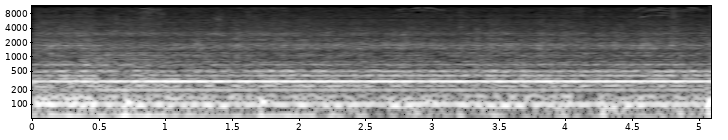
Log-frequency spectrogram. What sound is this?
KitchenEquipment WashingMachineLoop Stereo 16bit
washing machine loop
16, bit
